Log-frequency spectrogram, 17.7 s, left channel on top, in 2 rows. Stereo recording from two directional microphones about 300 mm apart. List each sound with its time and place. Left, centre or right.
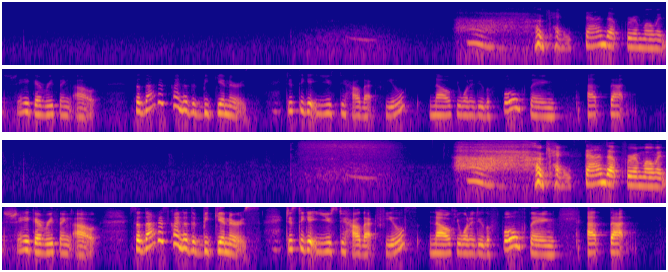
4.1 s a sound: centre
6.0 s a woman's voice: centre
14.6 s a woman's voice: centre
